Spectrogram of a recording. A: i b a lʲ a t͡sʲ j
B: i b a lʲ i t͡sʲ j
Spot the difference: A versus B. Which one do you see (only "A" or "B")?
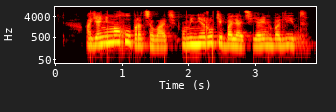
A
